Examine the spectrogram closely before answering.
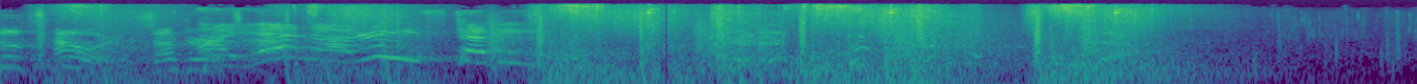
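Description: Magic blasts and weapon hits clash in a fight.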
